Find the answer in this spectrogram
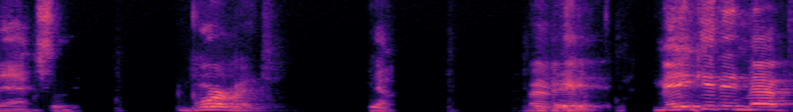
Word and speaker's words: Bourmet: I'm giving that the correct pronunciation, right? It's Bourmet, actually. Bourmet.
